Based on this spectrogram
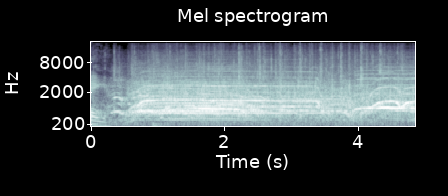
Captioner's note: audience cheers and applauds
